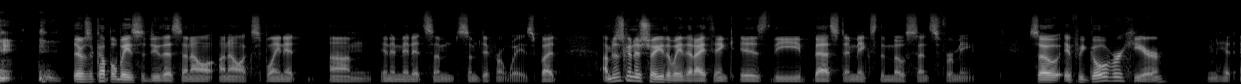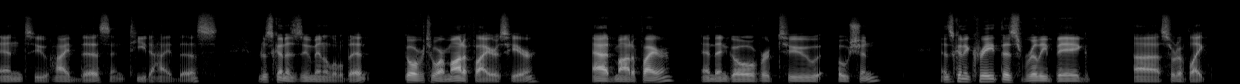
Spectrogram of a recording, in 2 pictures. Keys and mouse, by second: 2.7-3.2 middle drag, 3.9-5.0 middle drag, 5.4 shift+middle drag, 5.9 middle drag, 6.4 shift+middle click, 7.3-8.0 middle drag, 10.0 click, 11.2 click, 12.5 n, 13.6 t, 14.8 middle click, 15.4 shift+middle drag, 16.5 click, 17.7-21.1 drag, 22.7-24.4 middle drag.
